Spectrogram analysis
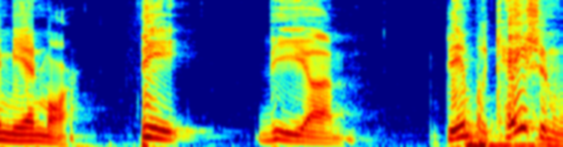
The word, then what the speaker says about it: Myanmar: the marine who asked him about the coup pronounced minimar minimum minimum they didn't actually say myanmar the the um the implication was there and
